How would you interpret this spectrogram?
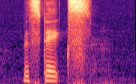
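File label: "mistakes", American English; pronunciations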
